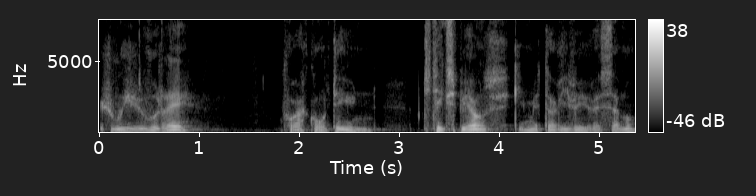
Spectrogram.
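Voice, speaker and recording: A man's voice sits at a fairly low pitch, with vocal fry. He leaves long, frequent pauses. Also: ordinary pitch variation, moderate pace. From Switzerland, canton of Vaud. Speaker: lecturer. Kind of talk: public lecture. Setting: stage with audience at a fair. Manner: hesitant, self-correcting.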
